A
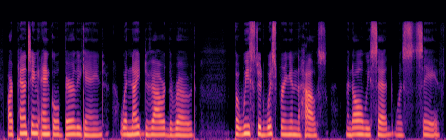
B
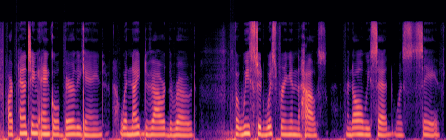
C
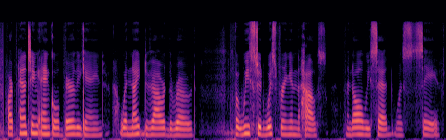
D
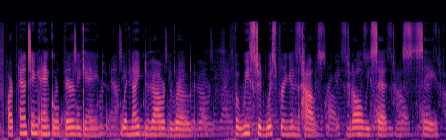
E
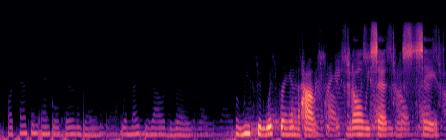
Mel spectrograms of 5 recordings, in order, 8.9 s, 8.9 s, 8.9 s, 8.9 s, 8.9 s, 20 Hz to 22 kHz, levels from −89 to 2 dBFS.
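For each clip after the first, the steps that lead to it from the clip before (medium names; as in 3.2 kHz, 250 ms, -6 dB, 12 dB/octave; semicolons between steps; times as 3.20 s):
swell ahead of each attack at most 79 dB/s
resonant low shelf 200 Hz -12 dB, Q 1.5; trim -7 dB
echo whose repeats swap between lows and highs 455 ms, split 940 Hz, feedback 73%, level -12.5 dB
low-pass sweep 110 Hz -> 5.4 kHz, 4.47–7.14 s; trim +4.5 dB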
